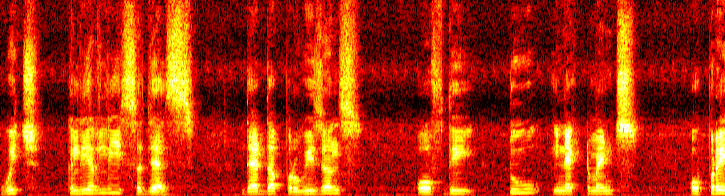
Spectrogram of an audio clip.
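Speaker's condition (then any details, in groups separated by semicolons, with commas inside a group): No condition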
